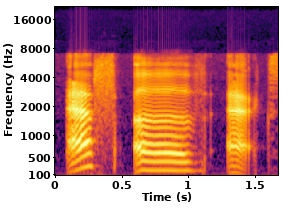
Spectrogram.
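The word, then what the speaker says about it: f(x): use for a function you'll hear somebody say F ofx that's sort of how this pronounced F ofx this is a function of X function of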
